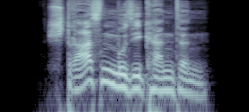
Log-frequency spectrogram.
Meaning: inflection of Straßenmusikant: 1. genitive/dative/accusative singular 2. nominative/genitive/dative/accusative plural
- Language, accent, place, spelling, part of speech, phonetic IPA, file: German, Germany, Berlin, Straßenmusikanten, noun, [ˈʃtʁaːsn̩muziˌkantn̩], De-Straßenmusikanten.ogg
